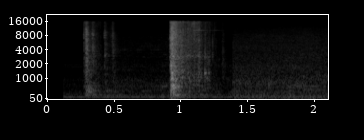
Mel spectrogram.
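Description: Metal cash register drawer clanking: a light knock, then a louder clank with a short metallic ring about a second in.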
